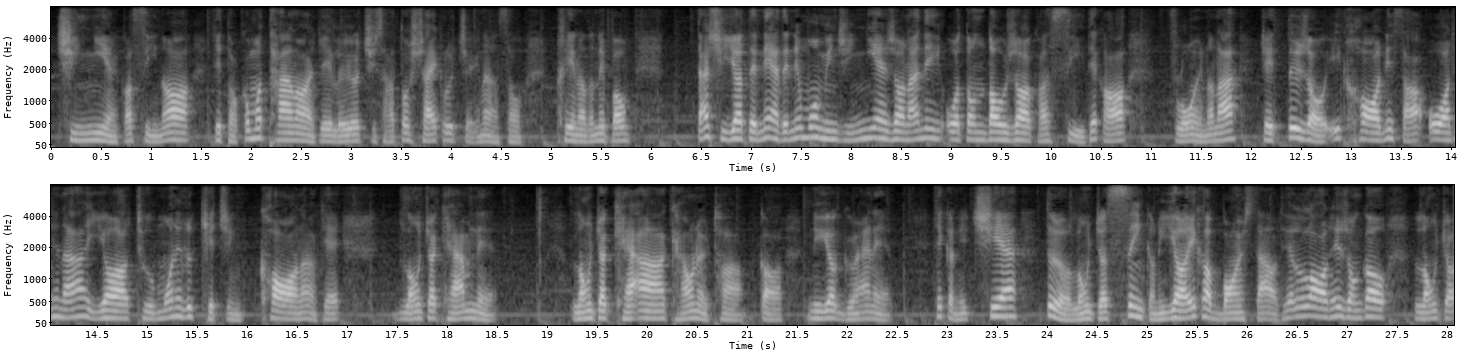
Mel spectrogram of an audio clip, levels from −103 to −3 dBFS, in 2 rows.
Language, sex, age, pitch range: English, female, 20-39, 125-165 Hz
